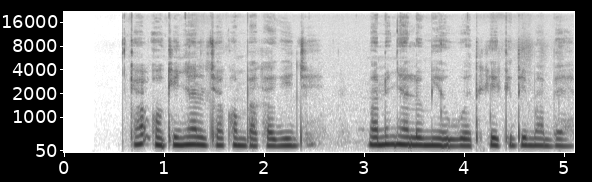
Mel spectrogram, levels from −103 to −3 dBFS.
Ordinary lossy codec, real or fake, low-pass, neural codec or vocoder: none; fake; none; vocoder, 44.1 kHz, 128 mel bands every 256 samples, BigVGAN v2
